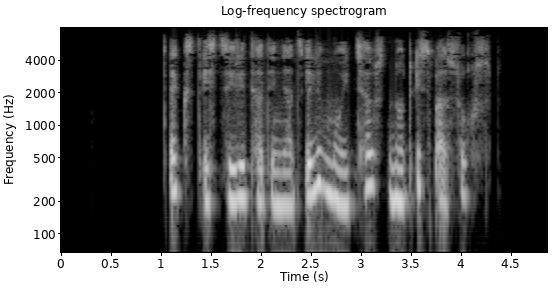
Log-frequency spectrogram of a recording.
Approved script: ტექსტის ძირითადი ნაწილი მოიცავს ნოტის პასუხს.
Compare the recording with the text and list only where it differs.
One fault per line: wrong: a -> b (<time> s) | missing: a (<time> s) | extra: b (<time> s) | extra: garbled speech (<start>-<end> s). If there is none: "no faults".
no faults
